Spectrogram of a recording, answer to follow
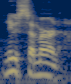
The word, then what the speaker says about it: New Smyrna: New Simna. But if you say it fast, it sounds like Smyrna. New Simra.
